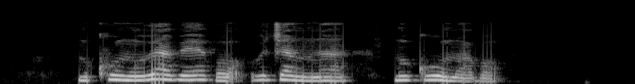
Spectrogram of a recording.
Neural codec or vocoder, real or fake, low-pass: none; real; 7.2 kHz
